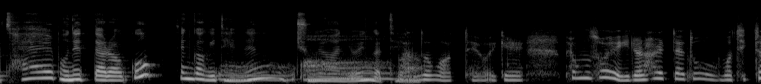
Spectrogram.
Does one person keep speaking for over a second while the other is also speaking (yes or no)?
yes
